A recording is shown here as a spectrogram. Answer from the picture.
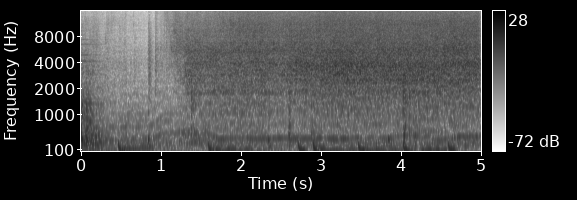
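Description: Chicken pieces sizzling in hot olive oil in a frying pan. The sizzle swells about a second in and then holds steady.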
